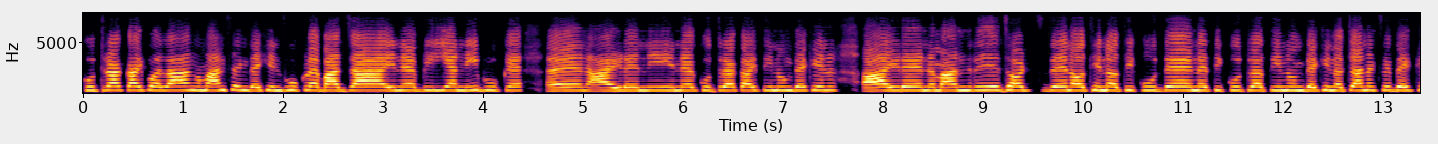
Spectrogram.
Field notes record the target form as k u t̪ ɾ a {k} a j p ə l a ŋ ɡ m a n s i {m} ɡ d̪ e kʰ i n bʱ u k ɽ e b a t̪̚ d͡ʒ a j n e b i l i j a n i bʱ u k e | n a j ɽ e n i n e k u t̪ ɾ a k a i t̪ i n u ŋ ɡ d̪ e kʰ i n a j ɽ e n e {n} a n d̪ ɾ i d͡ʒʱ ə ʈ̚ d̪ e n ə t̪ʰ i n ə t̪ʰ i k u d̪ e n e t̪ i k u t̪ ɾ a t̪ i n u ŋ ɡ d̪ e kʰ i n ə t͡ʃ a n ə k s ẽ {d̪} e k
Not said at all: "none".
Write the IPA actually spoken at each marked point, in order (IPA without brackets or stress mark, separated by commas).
k, ŋ, m, d̪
